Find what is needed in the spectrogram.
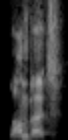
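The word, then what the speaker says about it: Lambert: from the previous page so lombert my best of Swiss German pronunciation proved that Pi was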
